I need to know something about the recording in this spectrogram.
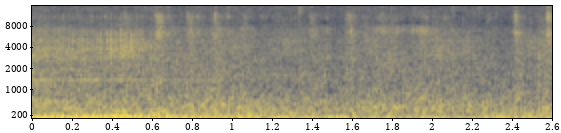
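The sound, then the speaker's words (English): A loud, continuous roar of rocket engines at boost ignition and liftoff of the USS Hope, all engines running, a deep rumbling thunder with crackling texture that stays steady and heavy throughout, with no voices over it. “Boost ignition. All engines running.”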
